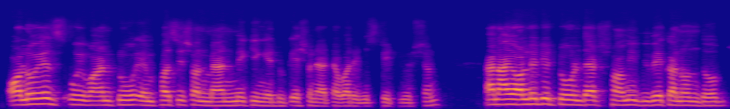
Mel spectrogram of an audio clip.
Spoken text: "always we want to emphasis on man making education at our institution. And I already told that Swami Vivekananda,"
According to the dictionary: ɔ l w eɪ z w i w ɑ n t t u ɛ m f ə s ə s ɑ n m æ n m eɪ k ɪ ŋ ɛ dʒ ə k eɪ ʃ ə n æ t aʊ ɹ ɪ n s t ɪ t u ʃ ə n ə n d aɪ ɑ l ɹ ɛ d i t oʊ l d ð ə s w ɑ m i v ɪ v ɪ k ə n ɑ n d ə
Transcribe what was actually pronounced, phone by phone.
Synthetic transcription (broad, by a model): ɔ l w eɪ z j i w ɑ n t t u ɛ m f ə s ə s ɑ n m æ n m eɪ k ɪ ŋ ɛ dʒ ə k eɪ ʃ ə n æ t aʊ ɹ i n s t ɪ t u ʃ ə n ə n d aɪ ɑ l ɹ ɛ d i t oʊ l d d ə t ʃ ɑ m i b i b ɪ k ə n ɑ n d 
